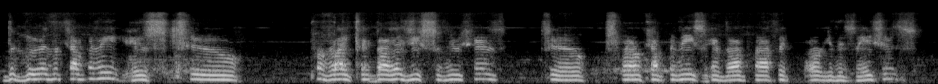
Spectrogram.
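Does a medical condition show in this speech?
Yes: spinal muscular atrophy; wheelchair.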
